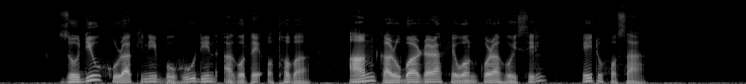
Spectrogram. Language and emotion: Assamese, neutral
